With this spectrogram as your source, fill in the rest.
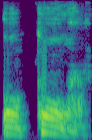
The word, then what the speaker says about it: okoa: For example, you can have the word Okoa. Now, here is O-Ko-A. It's called Okoa, which basically is pronounced as O-Ko-A.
